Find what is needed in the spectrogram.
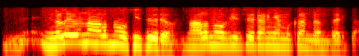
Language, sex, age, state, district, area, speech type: Malayalam, male, 18-30, Kerala, Malappuram, rural, conversation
